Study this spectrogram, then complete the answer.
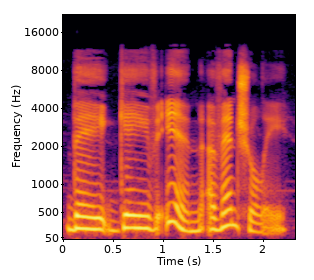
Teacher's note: Stress on in, not gave.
